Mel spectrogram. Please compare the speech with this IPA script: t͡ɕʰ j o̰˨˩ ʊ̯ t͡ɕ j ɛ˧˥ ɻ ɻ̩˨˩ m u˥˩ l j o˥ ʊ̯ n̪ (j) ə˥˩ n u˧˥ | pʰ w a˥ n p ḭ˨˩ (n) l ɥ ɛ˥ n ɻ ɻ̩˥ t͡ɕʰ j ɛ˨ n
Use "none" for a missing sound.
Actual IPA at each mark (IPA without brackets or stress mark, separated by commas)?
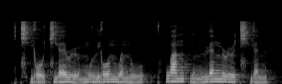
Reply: w, n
